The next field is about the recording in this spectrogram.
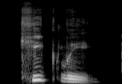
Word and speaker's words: Kuechly: Kaliki is what you said. – What's his name? – Luke Keekley. – Oh, I butchered that name.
